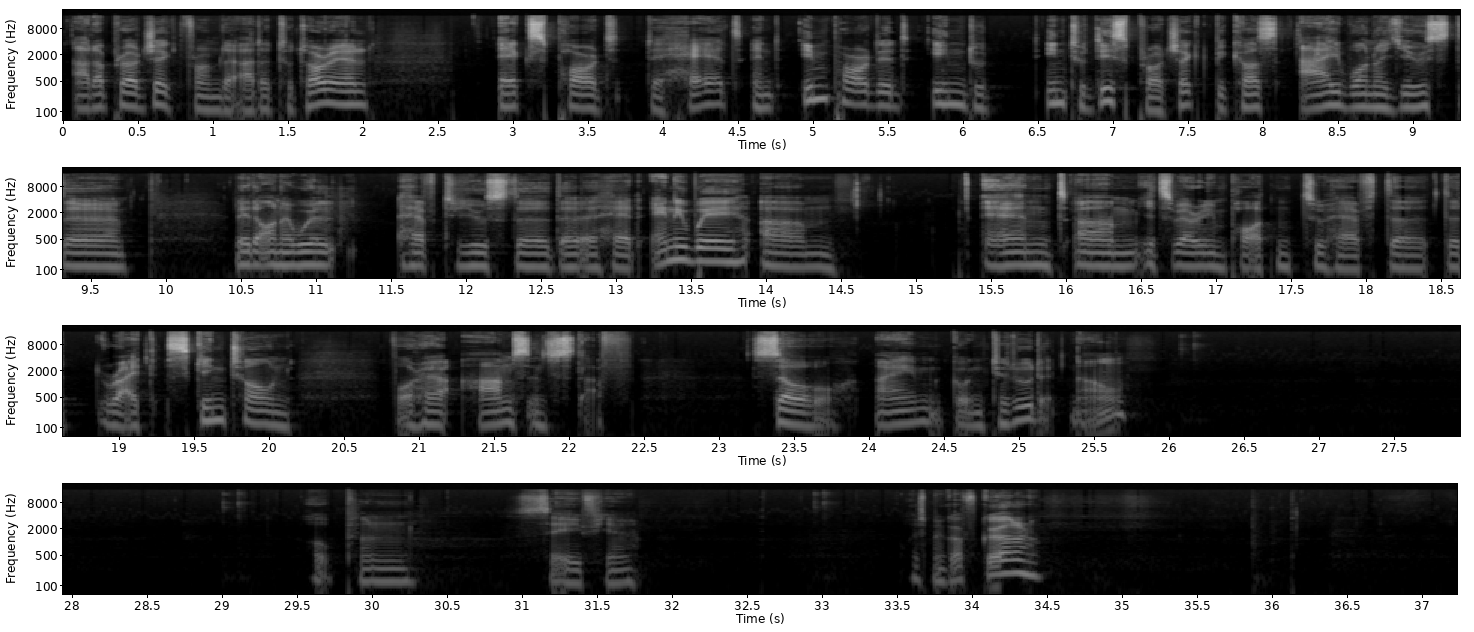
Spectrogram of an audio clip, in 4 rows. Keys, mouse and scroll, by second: 8.5-9.5 scroll up 1, 9.5-11.8 scroll down 1.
